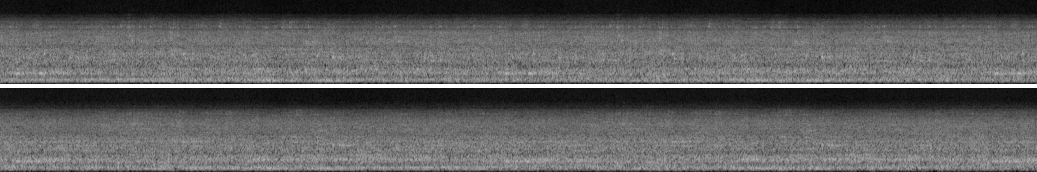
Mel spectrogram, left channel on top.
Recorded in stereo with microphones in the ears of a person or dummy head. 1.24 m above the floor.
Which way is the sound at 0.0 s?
85° left.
